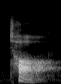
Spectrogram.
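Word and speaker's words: talk: বলে incorrect pronunciation so টি এল কে এটার pronunciation হবে টক কি হবে প্রোনাউন্স করেন ওকে তারপর হচ্ছে টেল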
